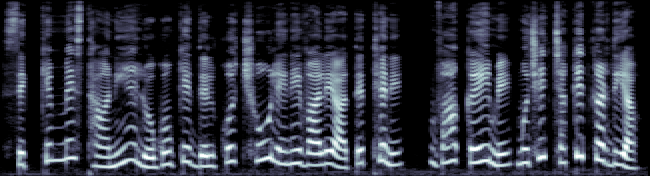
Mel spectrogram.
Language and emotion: Hindi, surprised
